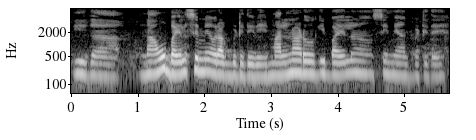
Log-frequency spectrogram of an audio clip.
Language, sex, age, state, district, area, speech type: Kannada, female, 45-60, Karnataka, Chikkamagaluru, rural, spontaneous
